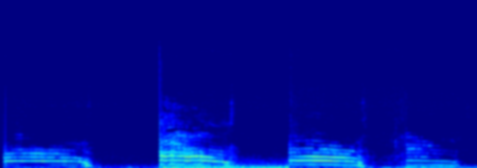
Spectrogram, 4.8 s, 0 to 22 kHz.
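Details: Four drawn-out meows from a 14.5-year-old male Ragdoll cat who has meowed a lot since kittenhood, each a clear, tonal cry holding level then sliding down; the second louder and harsher, with a low hum behind.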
